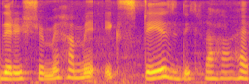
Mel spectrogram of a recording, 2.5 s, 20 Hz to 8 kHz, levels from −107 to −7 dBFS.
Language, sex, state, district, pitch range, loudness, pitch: Hindi, female, Jharkhand, Palamu, 220-250 Hz, -17 LUFS, 230 Hz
